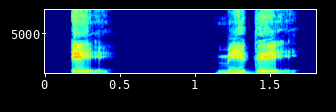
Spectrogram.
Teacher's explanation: Instead of that English A sound, the French vowel is shorter.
